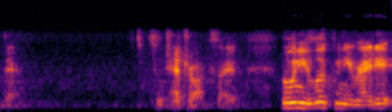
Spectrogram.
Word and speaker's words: tetroxide: Tetraoxide, it's tetroxide. So like you'll see that down here, but it would be tetroxide. Maybe it is spelled tetraoxide. Tetroxide. No, it is tetroxide.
